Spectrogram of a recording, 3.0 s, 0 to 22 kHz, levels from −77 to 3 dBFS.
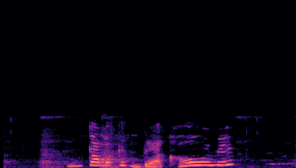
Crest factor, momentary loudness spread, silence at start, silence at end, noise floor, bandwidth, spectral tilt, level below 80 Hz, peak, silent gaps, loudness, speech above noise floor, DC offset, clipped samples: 18 dB; 15 LU; 0.4 s; 0.2 s; -47 dBFS; 7.2 kHz; -5.5 dB/octave; -76 dBFS; -8 dBFS; none; -24 LUFS; 23 dB; under 0.1%; under 0.1%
